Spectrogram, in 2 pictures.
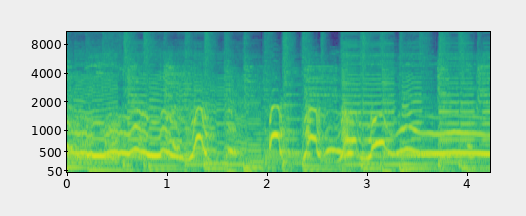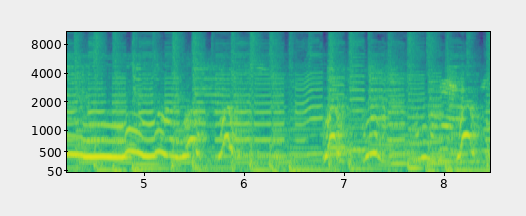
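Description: Dog howling, its pitch wavering up and down in long drawn-out notes, with one long held note about halfway through, over background music with a steady beat.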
